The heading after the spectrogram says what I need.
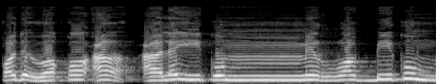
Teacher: دونوں عین ہیں، دونوں کو حلق سے اچھے سے ادا کرنا ہے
